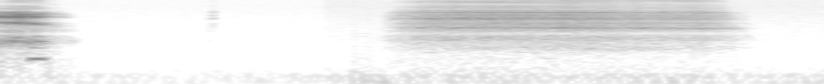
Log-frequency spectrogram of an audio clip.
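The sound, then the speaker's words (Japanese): Slow, deliberate breathing: a short puff of air is followed by a pause, then one long, steady breath lasting nearly two seconds. The breaths are soft, airy and faint, with no talk. “ふーっと吐いて、すーっと吸って、”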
